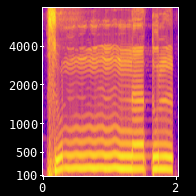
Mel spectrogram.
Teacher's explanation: Nun yang bertasdid guna musyaddadah kita dengungkan selama 3 harakat. Sunnatul, lam ta'rif yang bertemu hamzah atau cara mudahnya ciri-ciri lam ta'rif yang bersukun idhar qamariyah.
